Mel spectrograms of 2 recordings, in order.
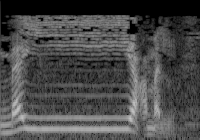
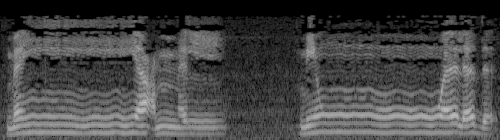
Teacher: خد بالك لو ضغطت على المخرج في الواو والياء بالذات هتجيب ادغام بس بدون غنة · Shown in: second take · Term: ادغاما بغنة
